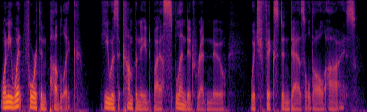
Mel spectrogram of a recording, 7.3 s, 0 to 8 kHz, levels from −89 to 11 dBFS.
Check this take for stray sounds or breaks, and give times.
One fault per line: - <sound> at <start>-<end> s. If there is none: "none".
none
